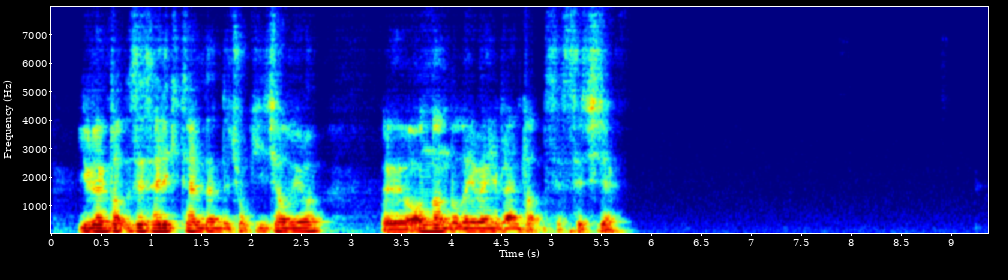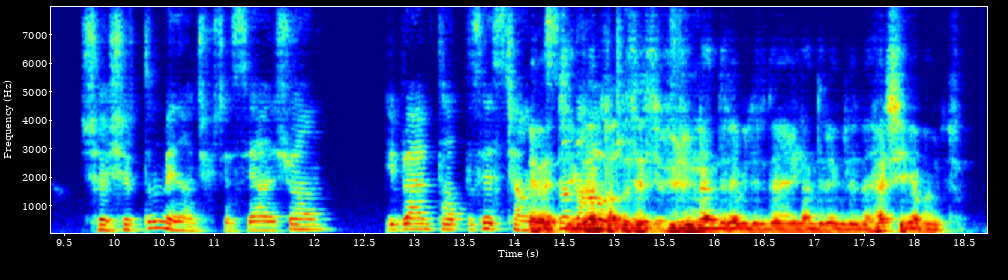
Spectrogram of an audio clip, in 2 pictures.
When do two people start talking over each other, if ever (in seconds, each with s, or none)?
14.1 s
